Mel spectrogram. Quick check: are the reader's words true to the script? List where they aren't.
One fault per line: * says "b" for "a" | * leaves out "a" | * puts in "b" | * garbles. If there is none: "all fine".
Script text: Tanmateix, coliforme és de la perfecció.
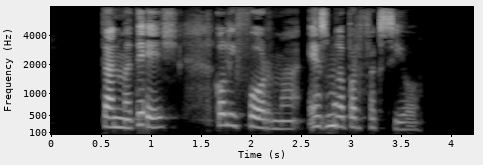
all fine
